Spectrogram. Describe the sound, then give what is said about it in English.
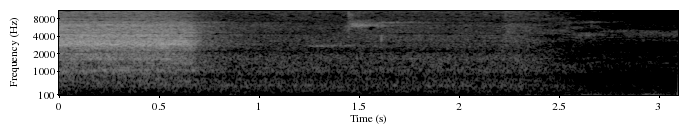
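A satin bowerbird gives a loud, harsh hissing call lasting just over half a second, followed by quieter scratchy rasps and faint clicks in a still background. “And these birds are well known for the huge variety of sounds that they make.”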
